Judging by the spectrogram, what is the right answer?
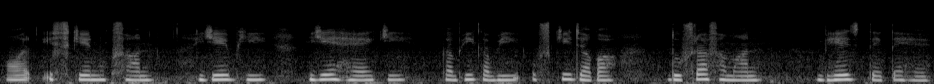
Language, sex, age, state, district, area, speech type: Urdu, female, 18-30, Delhi, Central Delhi, urban, spontaneous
